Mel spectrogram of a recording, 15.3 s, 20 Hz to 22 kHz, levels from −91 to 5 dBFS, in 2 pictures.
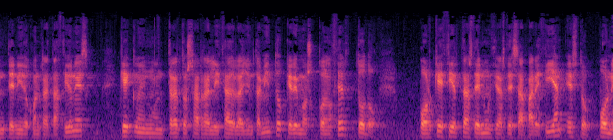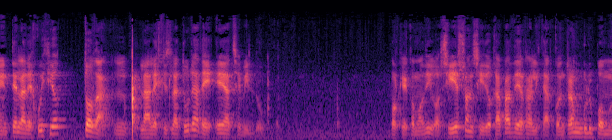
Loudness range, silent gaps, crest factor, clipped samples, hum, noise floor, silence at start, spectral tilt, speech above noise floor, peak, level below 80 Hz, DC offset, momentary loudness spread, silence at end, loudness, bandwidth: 4 LU; none; 26 dB; under 0.1%; none; -54 dBFS; 0 s; -2.5 dB/octave; 27 dB; -2 dBFS; -64 dBFS; under 0.1%; 8 LU; 0 s; -25 LUFS; 15.5 kHz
